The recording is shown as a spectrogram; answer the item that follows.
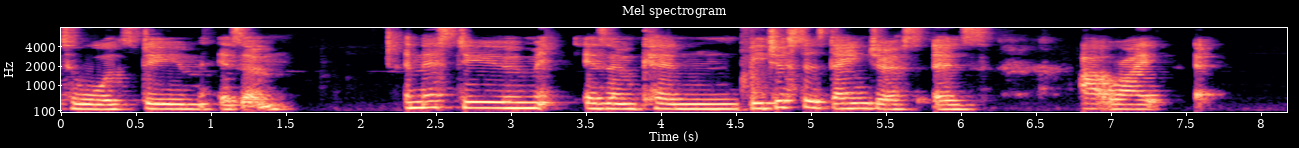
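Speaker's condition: Stammer; stammering left unedited in podcast, British Stammering Association no diversity without disfluency campaign; prolonged sounds

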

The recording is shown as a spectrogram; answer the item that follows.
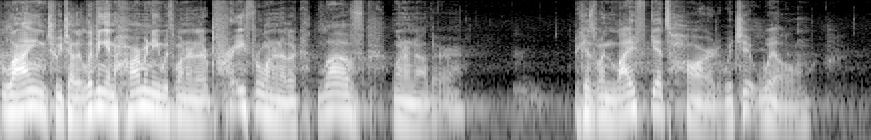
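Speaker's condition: No condition

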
